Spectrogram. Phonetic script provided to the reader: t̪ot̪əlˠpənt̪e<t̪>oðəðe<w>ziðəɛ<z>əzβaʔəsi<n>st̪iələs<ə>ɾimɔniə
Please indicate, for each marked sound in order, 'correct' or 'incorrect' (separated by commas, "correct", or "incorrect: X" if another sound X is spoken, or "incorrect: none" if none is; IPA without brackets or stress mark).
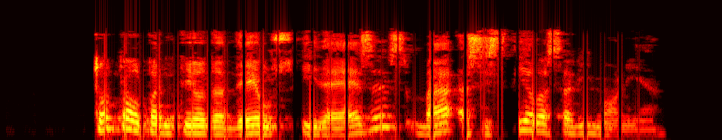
incorrect: none, correct, correct, incorrect: none, correct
